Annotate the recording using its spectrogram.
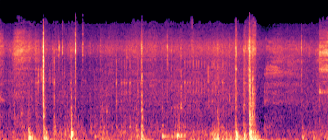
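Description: A heavy car battery being worked loose in its plastic tray: scattered knocks and clicks of plastic and cable handling, with a heavier thump about five seconds in.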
